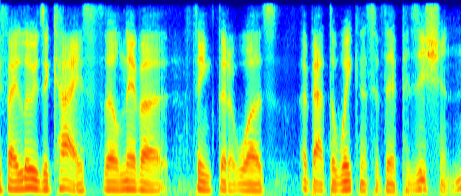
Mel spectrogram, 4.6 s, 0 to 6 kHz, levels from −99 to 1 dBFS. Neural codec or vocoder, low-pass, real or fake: codec, 24 kHz, 0.5 kbps, DualCodec; 5.4 kHz; fake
